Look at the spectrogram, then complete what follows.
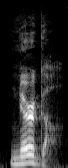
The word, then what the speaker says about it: Nørgaard: Tomorrow, though, over on Patreon, we will have a very special episode about Cristhian Nørgaard, is what I'm reliably told is how you pronounce that. Nørgaard.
